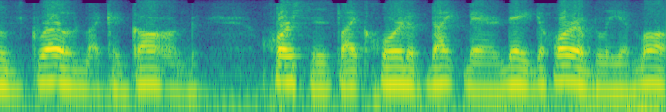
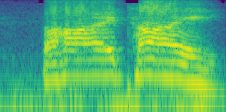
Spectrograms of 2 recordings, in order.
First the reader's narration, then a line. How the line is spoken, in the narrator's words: King Alfred cried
